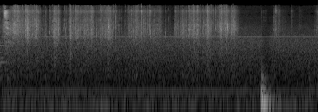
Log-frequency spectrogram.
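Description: Light clicking and rattling of small objects being handled, then one dull thump about five seconds in.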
